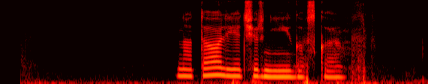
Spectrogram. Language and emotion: Russian, sad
